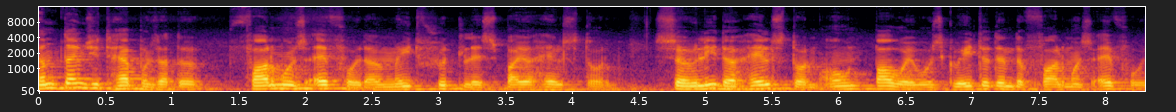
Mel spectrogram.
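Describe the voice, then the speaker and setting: A man with a non-native accent talks at a moderate pace, keeping a medium pitch and ordinary pitch variation. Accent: non-native English pronunciation. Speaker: yoga teacher. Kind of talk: reading aloud with commentary. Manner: halting, self-correcting.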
